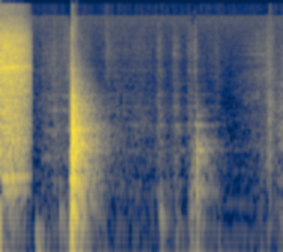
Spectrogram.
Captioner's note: board thuds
